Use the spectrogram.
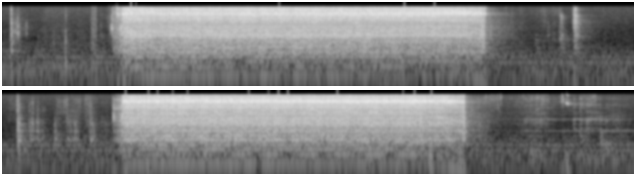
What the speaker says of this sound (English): Then I'll get my electric ratchet.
